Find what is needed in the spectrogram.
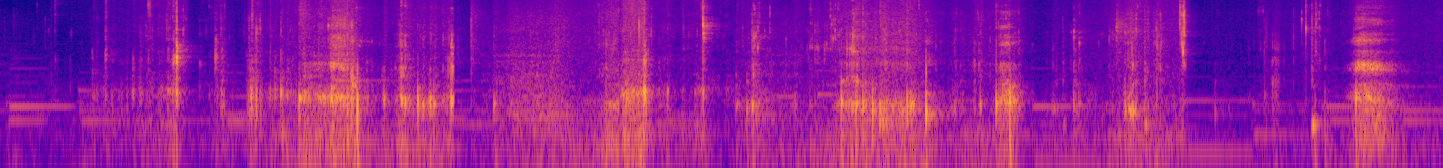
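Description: Close-miked, wet biting and chewing of soft braised soy-sauce pork belly, in irregular smacks and squelches, over quiet background music.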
